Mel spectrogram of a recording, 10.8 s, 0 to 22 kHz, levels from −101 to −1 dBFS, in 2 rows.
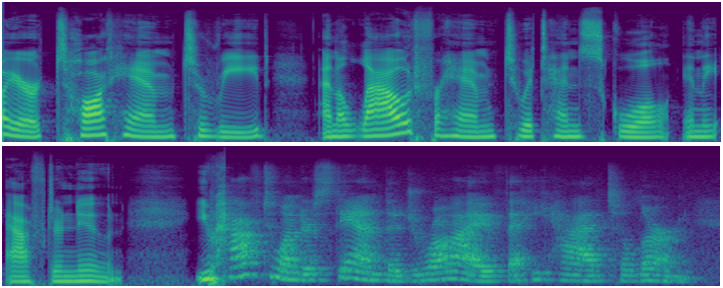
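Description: At 7.05 s the speech abruptly turns roomy and hollow, loses bass, drops by about 10 dB and gains room noise around 30 dB below it, lasting to the end. This is likely a switch to a distant microphone: unlike a plain gain drop, the tone changes too.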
